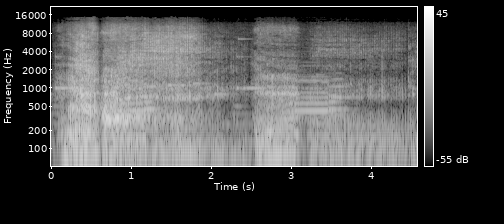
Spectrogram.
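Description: Tiger roaring twice: a first roar of about two seconds, then a second, shorter one about two and a half seconds in that trails off more quietly.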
